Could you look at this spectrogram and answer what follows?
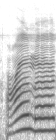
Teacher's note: Ala, jadi ainnya harus ada di tengah tenggorokan.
